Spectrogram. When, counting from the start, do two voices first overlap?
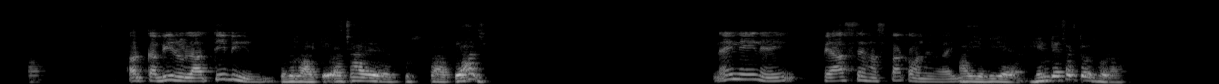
none

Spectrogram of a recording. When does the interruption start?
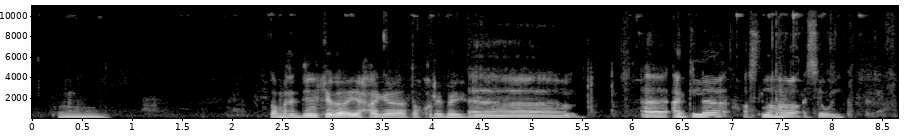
none

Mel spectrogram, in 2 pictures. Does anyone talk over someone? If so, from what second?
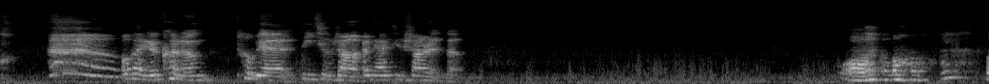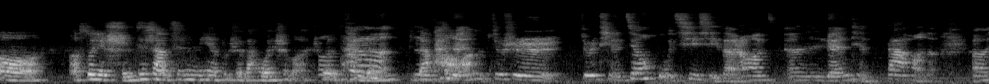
13 s

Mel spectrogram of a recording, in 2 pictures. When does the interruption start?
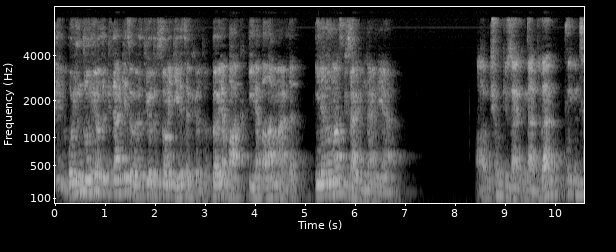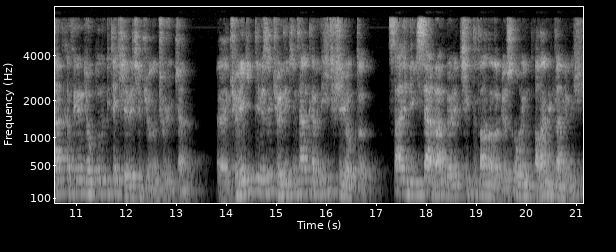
none

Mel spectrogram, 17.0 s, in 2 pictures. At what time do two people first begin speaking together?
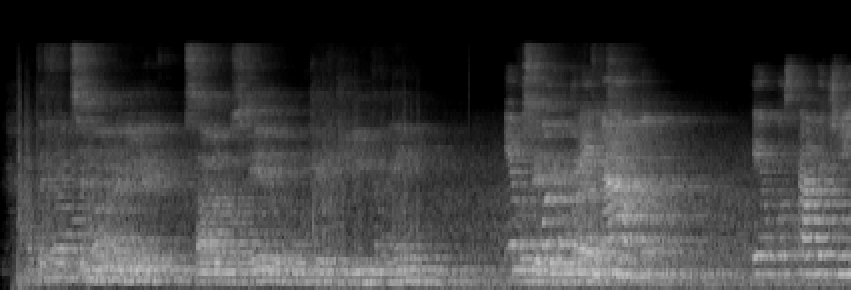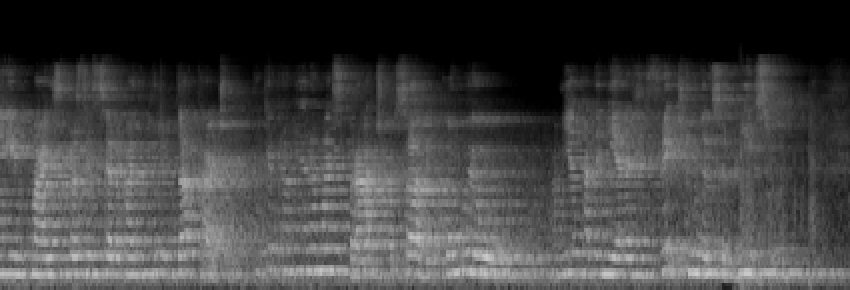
5 s

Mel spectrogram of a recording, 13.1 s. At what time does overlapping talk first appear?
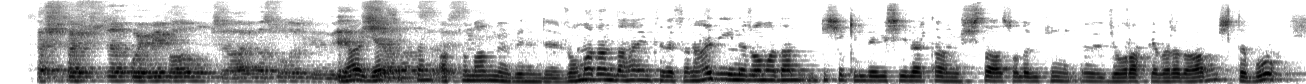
3 s

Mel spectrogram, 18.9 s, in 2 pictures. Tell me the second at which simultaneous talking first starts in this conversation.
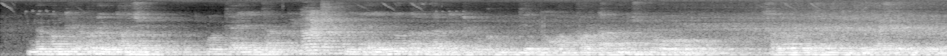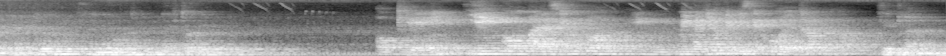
none

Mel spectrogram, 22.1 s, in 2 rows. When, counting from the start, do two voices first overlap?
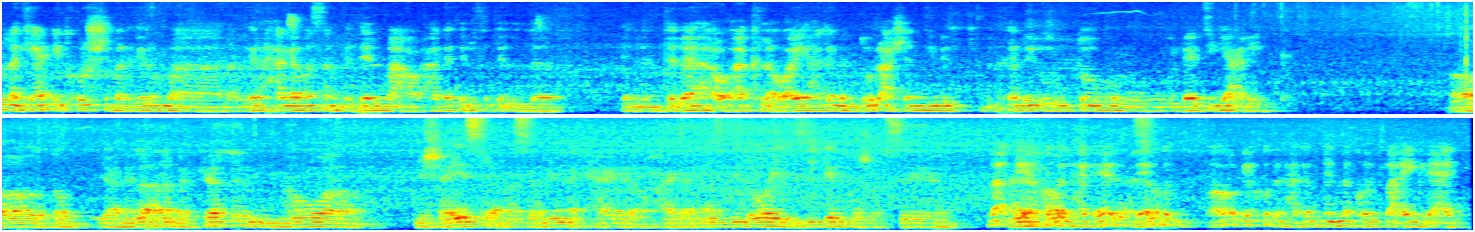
19 s

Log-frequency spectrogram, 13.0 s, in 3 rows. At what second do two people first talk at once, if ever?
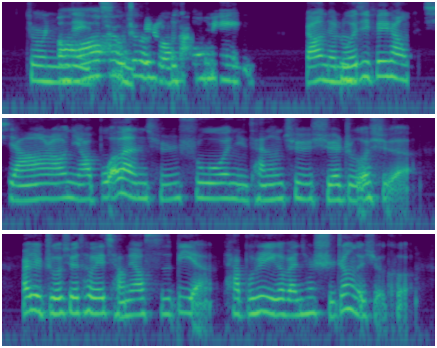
1 s

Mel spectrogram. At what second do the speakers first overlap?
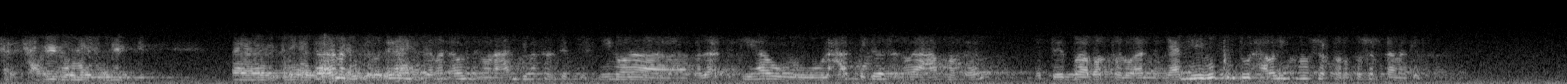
3 s

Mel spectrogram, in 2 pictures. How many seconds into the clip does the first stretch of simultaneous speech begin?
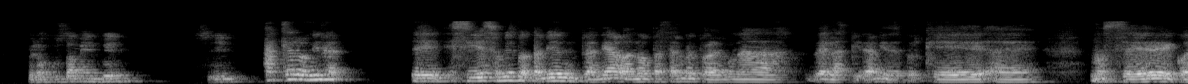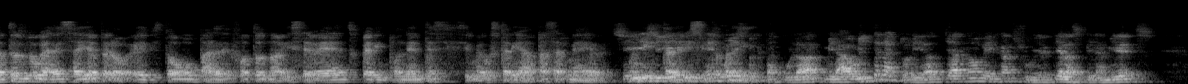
18 s

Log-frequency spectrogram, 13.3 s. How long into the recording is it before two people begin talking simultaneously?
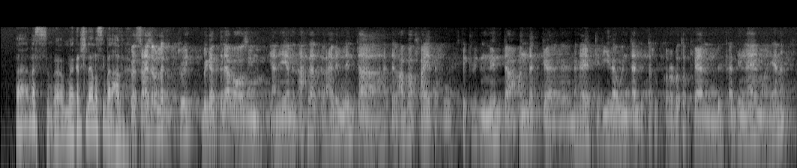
none

